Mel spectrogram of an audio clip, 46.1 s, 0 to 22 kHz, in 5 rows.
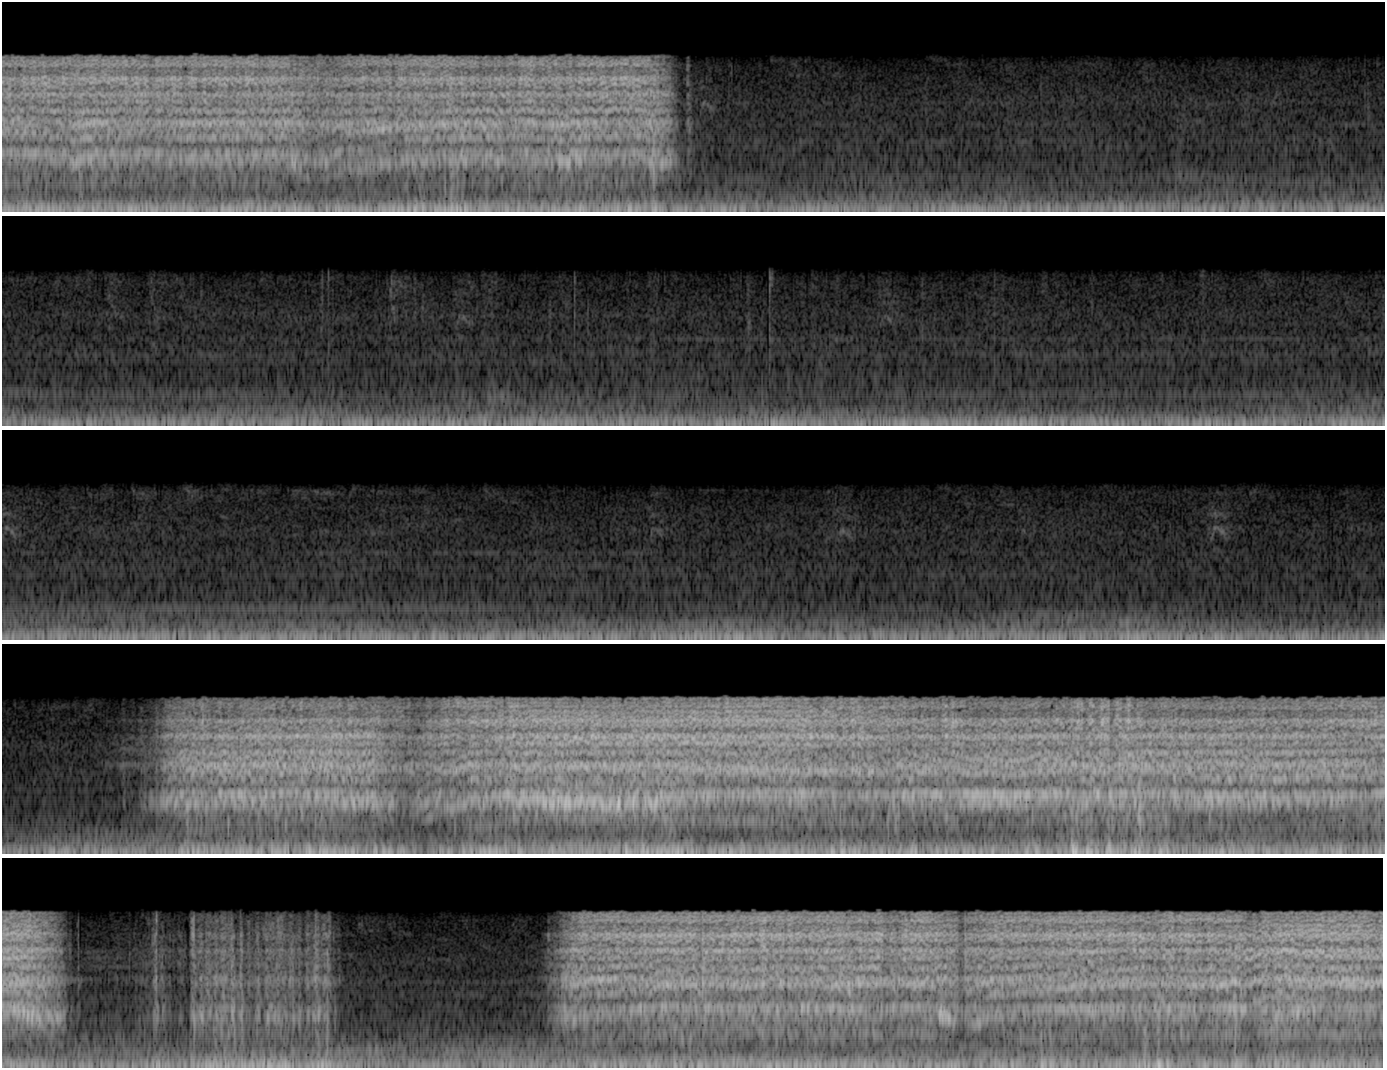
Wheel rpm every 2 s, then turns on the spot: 130, 120, 20, 0, 0, 0, 0, 0, 0, 0, 0, 0, 0, 0, 70, 130, 150, 130, 70, 10, 110, 150, 160.
36-40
